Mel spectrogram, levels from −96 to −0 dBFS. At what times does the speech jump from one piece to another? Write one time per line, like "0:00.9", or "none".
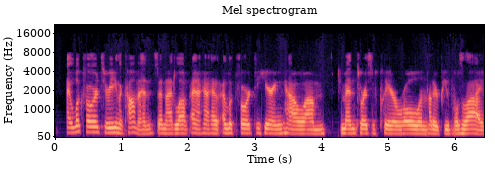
0:04.1

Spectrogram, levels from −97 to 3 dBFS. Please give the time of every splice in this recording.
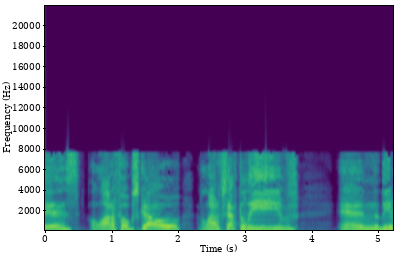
0:02.6

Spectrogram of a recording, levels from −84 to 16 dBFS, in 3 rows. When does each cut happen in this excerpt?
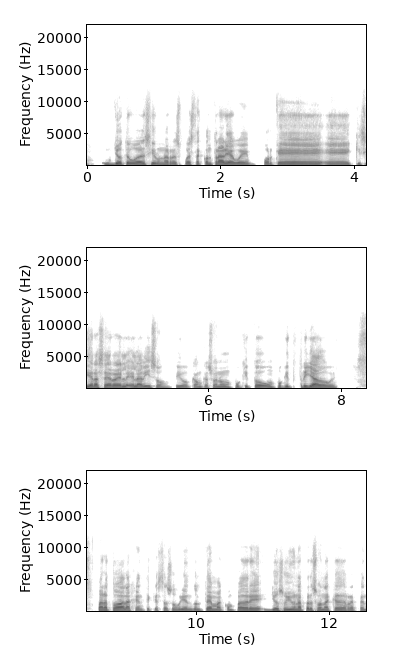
0:08.5

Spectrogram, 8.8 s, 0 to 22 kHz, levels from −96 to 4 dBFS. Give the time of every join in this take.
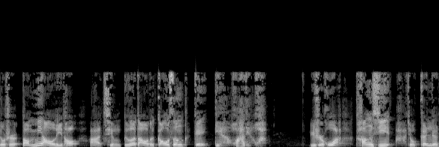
none

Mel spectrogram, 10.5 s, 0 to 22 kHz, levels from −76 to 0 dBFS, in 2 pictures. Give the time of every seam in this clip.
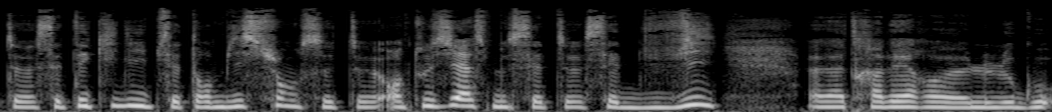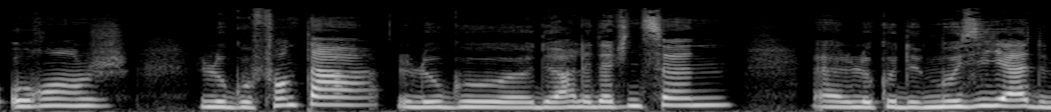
none

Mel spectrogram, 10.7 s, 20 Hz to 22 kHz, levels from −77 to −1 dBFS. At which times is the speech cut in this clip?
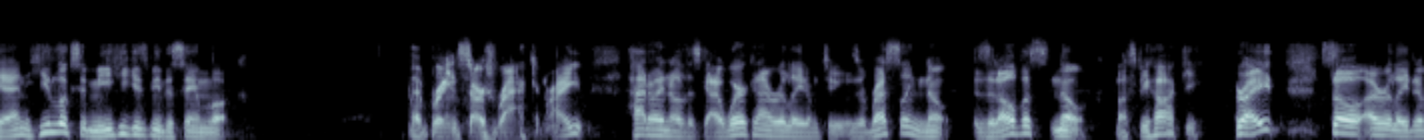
none

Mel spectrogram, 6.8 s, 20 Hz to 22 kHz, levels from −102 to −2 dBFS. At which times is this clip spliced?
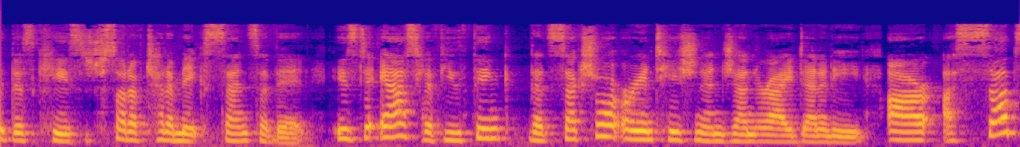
0:02.1
0:02.8
0:05.9

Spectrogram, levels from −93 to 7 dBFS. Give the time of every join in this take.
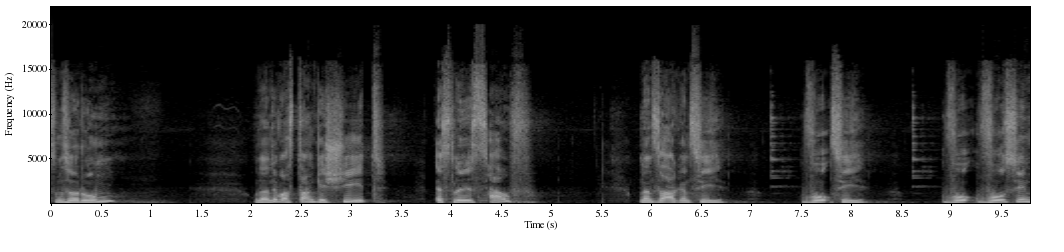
0:02.2
0:03.7
0:04.3
0:07.8

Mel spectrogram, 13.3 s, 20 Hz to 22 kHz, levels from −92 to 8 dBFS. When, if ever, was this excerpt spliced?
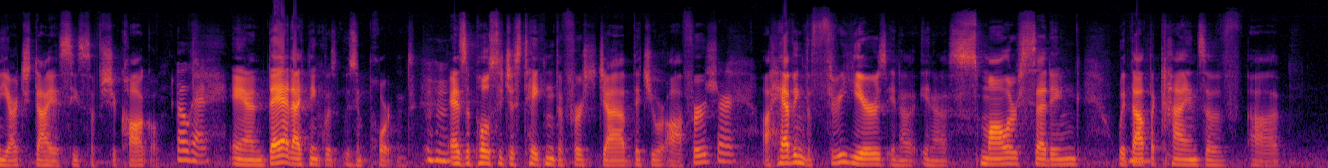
0:03.6

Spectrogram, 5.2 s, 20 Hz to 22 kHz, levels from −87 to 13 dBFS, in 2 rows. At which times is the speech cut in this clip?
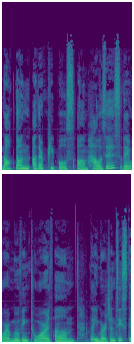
0:02.4
0:03.6

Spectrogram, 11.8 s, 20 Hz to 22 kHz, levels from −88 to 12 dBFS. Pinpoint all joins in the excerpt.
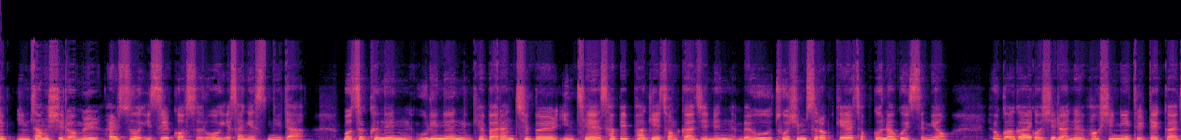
0:03.2
0:10.3

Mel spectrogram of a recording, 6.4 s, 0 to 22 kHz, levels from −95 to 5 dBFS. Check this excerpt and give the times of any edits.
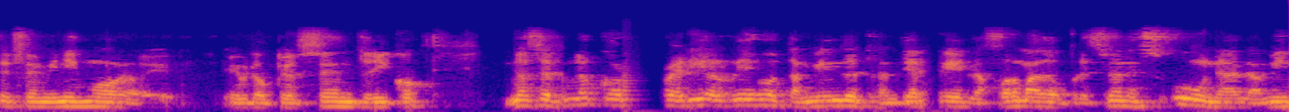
0:02.8

